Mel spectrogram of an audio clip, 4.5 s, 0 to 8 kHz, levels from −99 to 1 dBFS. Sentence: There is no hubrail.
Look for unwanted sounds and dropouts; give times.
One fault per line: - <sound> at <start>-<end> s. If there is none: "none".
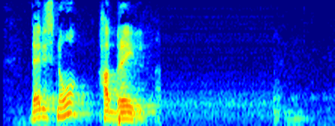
none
